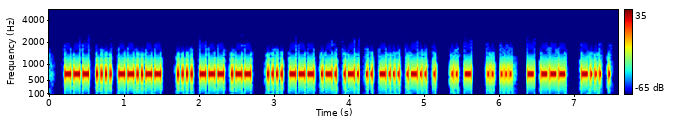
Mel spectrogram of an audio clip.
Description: Morse code, heard as a keyed tone, about 40 wpm, 700 Hz. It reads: OH, HOW HORRIBLE IT IS TO BE
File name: Pinocchio / Pinocchio ch5 40 40 ik1hge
